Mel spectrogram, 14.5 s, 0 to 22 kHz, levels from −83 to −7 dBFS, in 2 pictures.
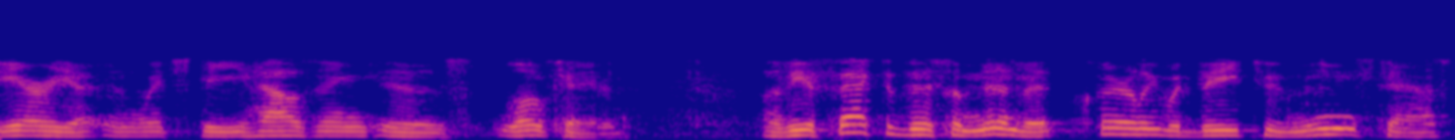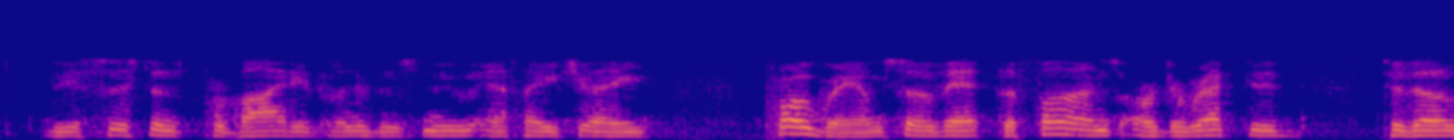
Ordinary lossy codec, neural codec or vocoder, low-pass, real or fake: AAC, 16 kbps; codec, 44.1 kHz, 3.4 kbps, Pupu-Codec; 7.2 kHz; fake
